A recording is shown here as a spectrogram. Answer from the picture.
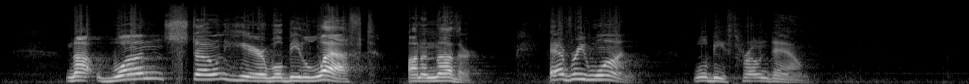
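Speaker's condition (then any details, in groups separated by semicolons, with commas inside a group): No condition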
